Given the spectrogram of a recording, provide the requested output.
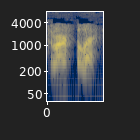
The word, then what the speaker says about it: Mercilus: Are, are we pronouncing it right or is it Mercilus? – No, it's Mercilus.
